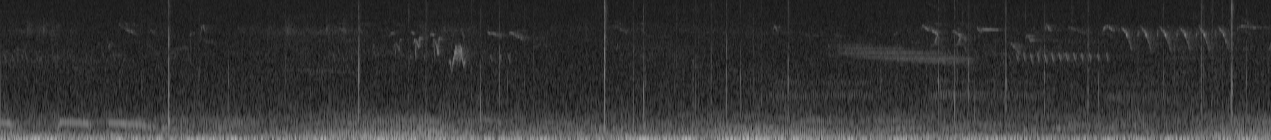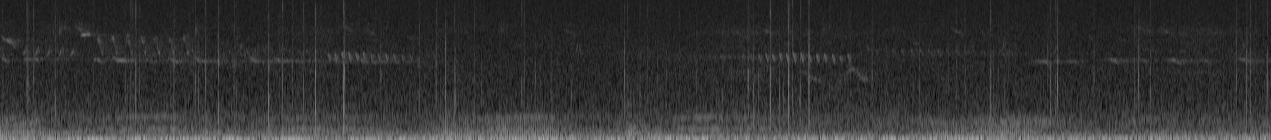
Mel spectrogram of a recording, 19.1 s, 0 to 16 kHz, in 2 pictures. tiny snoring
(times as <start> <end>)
16.6 17.5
